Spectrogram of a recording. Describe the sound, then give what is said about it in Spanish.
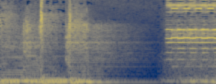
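An apartment intercom buzzer rings: a loud, harmonically rich electronic buzz that starts abruptly and holds steady to the end, after a brief stretch of other sound that fades out. “¡Contesta tú el citófono, po, que estoy ocupada!”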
